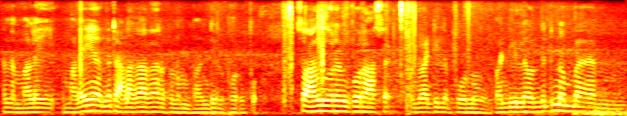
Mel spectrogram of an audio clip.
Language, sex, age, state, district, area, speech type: Tamil, male, 18-30, Tamil Nadu, Tiruchirappalli, rural, spontaneous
